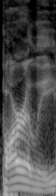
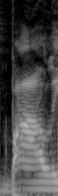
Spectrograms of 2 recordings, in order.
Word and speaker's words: Bali: No, not barley. Not it's not a grain. It's Bali. Bali. No. No. God, you're so British. Not Bali.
